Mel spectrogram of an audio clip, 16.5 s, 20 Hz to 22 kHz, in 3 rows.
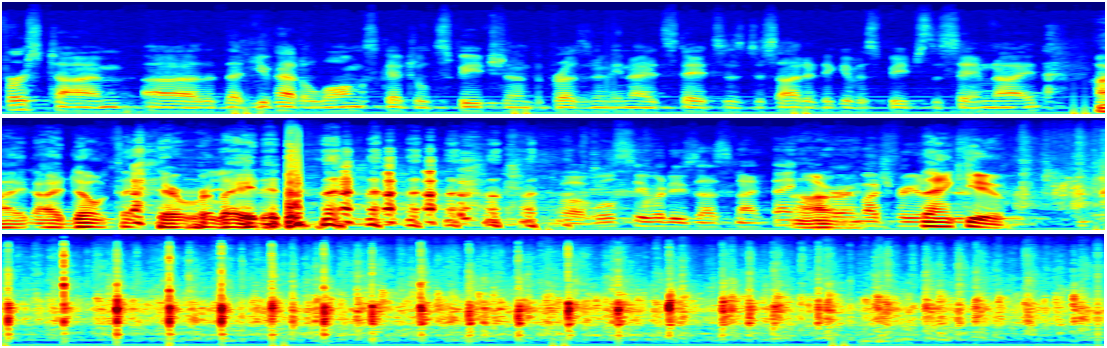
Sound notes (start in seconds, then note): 5.6 laughter; 15.4 applause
